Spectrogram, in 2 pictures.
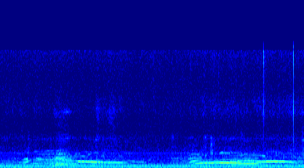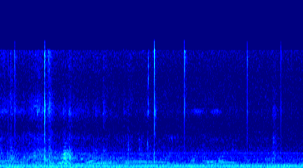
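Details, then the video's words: Pet cats fighting: wavering, arched yowls and moans rise and fall in drawn-out cries, with a steady electrical hum and scattered sharp clicks behind. "PERTARUNGAN KUCING SANGAT MENGERIKAN"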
